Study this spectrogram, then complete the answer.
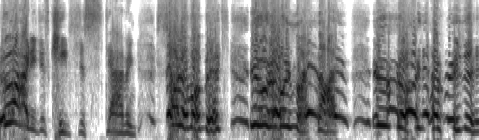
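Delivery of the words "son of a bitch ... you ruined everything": enraged shriek, very high and swooping. Voicing an admiral stabbing a body: screaming in rage. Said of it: "he just screams and buries it into Verkaz".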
